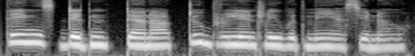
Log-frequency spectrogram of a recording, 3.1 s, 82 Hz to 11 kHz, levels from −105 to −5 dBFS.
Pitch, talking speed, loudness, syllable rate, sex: 210 Hz, 210 wpm, -20 LUFS, 4.5 syllables/s, female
